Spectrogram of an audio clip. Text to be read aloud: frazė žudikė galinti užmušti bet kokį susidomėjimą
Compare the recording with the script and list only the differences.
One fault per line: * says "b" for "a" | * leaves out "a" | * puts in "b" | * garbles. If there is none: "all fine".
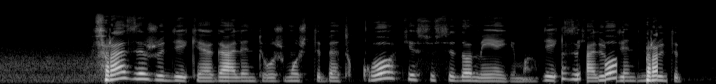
* garbles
